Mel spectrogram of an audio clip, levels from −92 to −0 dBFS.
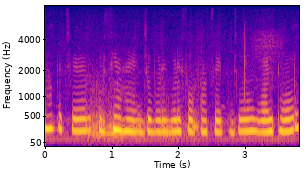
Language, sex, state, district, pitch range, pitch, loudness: Hindi, female, Haryana, Jhajjar, 210-230 Hz, 220 Hz, -15 LUFS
